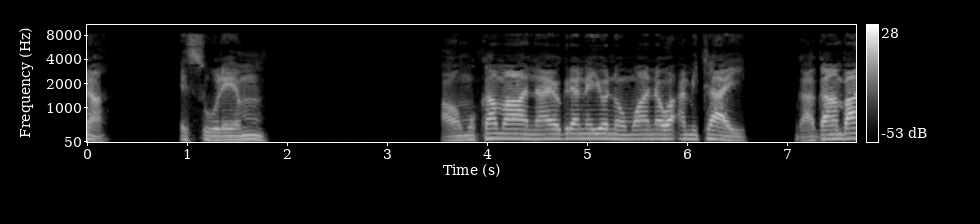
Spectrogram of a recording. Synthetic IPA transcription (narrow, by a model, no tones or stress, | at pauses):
a̰ | esuːle̞ːmu | a̰wo̞mukamanaːjo̞ɡeɾanejo̞no̞ːmwaːnawaʔːmitaːji | ŋɡaːɡaːmba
